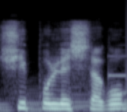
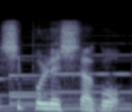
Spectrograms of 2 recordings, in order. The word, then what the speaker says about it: 쉽볼렛: 그러면 쉽볼렛이라고 말해보라 하고 그들은 요구했다. 그러나 만일 그가 십볼렛이라고 잘못 발음하면 그를 잡아 요단 나루터에서 죽였다.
